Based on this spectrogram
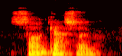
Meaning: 1. A brown alga, of the genus Sargassum, that forms large, floating masses 2. Also Sargasso: a confused, tangled mass or situation
- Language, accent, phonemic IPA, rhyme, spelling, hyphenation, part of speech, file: English, Southern England, /sɑːˈɡæsəʊ/, -æsəʊ, sargasso, sar‧gas‧so, noun, LL-Q1860 (eng)-sargasso.wav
